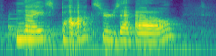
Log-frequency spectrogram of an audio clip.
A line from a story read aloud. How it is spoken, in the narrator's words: laughed Amy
